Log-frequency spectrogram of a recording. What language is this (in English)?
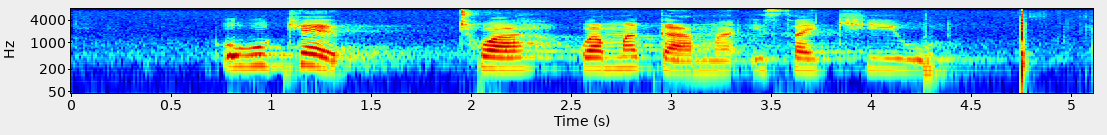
Zulu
